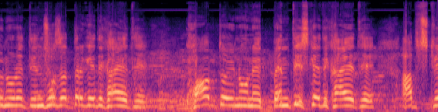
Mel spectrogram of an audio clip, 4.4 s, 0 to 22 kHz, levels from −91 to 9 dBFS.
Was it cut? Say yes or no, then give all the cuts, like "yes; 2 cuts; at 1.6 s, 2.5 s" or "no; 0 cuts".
no; 0 cuts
